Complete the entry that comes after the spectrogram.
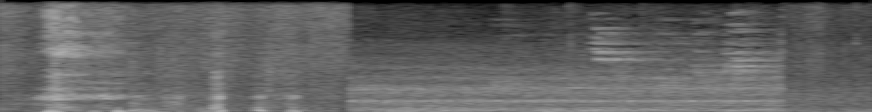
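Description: Subway train ride in Seoul, with a steady close rumble of the moving carriage after a few brief knocks and thumps, continuous and fairly loud with no talk.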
